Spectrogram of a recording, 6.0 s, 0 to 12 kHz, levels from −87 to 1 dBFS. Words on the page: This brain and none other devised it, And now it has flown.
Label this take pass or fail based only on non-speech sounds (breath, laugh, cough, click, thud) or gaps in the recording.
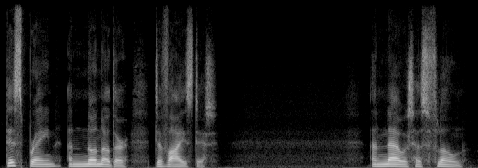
pass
